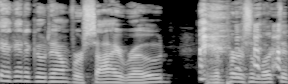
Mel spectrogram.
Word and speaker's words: Versailles: And I was like, well, to be very nice, it's actually Versailles. Everything is like two syllables here.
